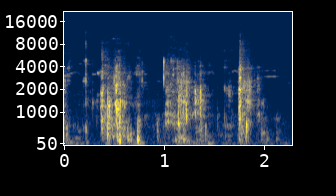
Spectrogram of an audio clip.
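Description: Footsteps on a dry dirt path, a handful of short, irregular scuffs.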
